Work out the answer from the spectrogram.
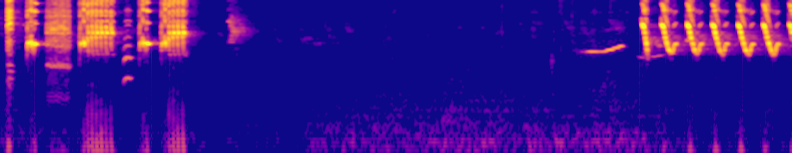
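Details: Black-winged starling song from a recording used to train caged birds: loud harsh bursts and whistled notes, a quiet pause, a rising whistle, then a rapid series of sharp down-slurred chips.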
